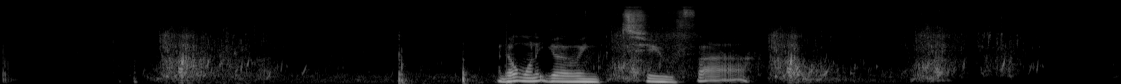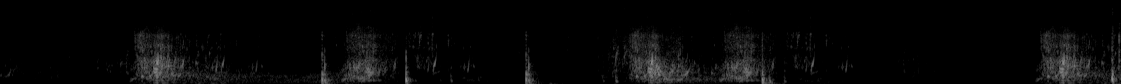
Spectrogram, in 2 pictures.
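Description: Water splashes softly as a swimmer paddles through it.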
